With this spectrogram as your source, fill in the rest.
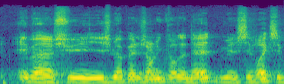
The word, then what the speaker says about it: Van Den Heede: Je suis incapable de prononcer votre nom, je m'en excuse. Pouvez-vous nous... Eh ben, je m'appelle Jean-Luc Vandenet, mais c'est vrai que c'est beaucoup plus simple.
